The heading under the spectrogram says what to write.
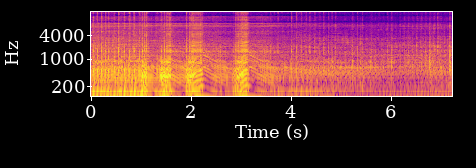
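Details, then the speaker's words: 1980s Cruise N Carry outboard after sitting about 20 years and then getting a carb clean and fresh gas. Three quick throttle blips climb cleanly, then the engine settles to an even idle; it runs healthy. "I don't know if you can tell from the video, but when I gave it gas, it spun up just as it should."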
